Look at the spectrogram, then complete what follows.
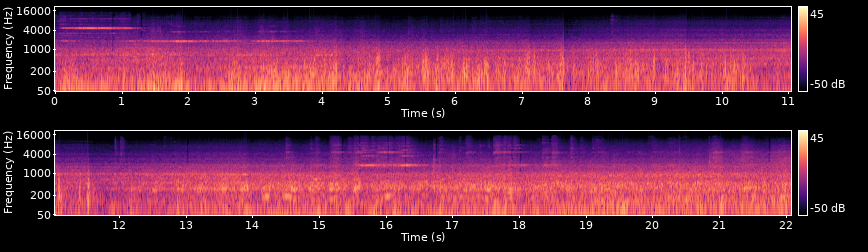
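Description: Tram running along street track: a steady rumble of steel wheels on rail, with wheel squeal twice, in the first few seconds and again about two-thirds of the way through.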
